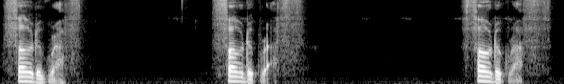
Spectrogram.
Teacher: The first syllable is pho, that is stressed.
